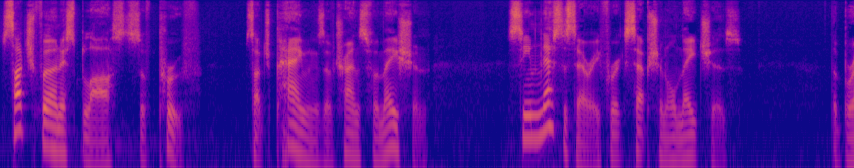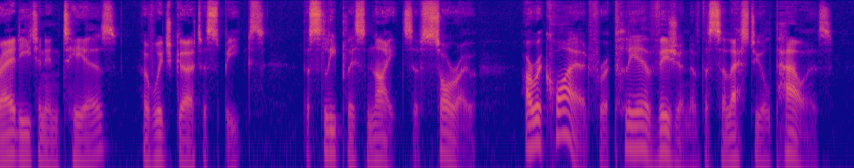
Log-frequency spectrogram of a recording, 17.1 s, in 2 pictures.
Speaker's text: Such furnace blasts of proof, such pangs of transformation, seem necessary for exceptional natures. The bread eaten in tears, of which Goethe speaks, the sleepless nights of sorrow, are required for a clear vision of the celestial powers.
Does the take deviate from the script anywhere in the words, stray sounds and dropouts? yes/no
no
